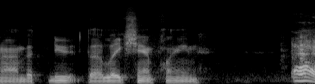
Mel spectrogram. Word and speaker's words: Champlain: the new the Lake Champlain yeah you said it right I wasn't I kept saying Lake Chaplin I wanted to say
